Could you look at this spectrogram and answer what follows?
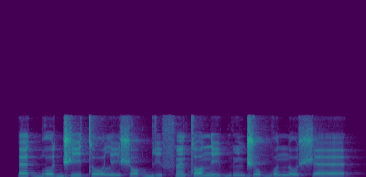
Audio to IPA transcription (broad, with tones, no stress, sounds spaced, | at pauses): ɛ˧ ɡ͡b o˧ d͡ʒ i˧ t o˨ l i˨ ʃ ɔ˧ ɡ͡b i˧ f ɛ̃˦ t ɔ˦ n i˦˨ b ĩ˧ d͡ʒ o˦ b o˦ n o˧ ʃ ɛ˧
